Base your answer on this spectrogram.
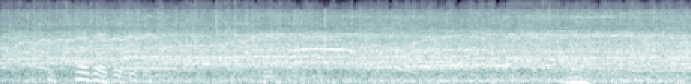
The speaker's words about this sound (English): And I left all the applause in just so you could hear the crowd go nuts.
